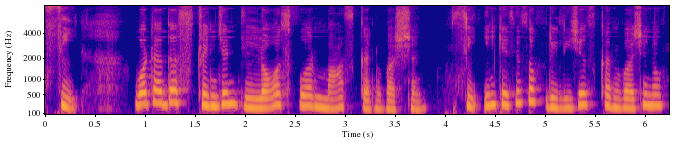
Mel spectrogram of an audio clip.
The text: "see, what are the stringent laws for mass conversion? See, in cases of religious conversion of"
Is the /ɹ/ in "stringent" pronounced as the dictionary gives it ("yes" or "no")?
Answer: yes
